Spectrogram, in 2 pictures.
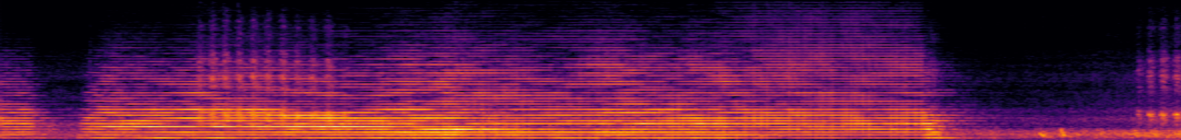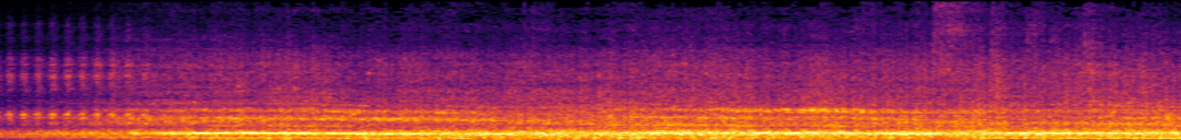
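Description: Indian EMU local train sounding its horn: one long steady blast, broken briefly just after the start, that cuts off about six seconds in. Then the noise of the electric train running past on the rails builds and stays loud.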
